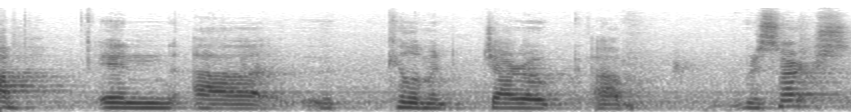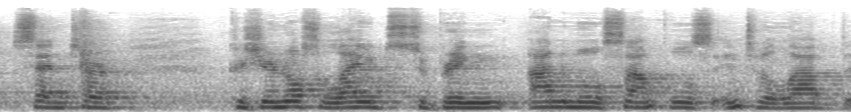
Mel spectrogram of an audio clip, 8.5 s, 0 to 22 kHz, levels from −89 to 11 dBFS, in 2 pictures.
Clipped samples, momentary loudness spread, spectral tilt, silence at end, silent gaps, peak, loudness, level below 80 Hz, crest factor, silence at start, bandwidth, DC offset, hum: under 0.1%; 13 LU; -5 dB/octave; 0 s; none; -6 dBFS; -19 LUFS; -60 dBFS; 14 dB; 0 s; 15.5 kHz; under 0.1%; none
